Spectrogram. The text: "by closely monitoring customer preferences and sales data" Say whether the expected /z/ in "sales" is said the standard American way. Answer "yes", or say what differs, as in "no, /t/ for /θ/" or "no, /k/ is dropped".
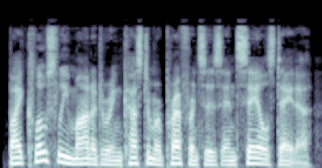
yes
